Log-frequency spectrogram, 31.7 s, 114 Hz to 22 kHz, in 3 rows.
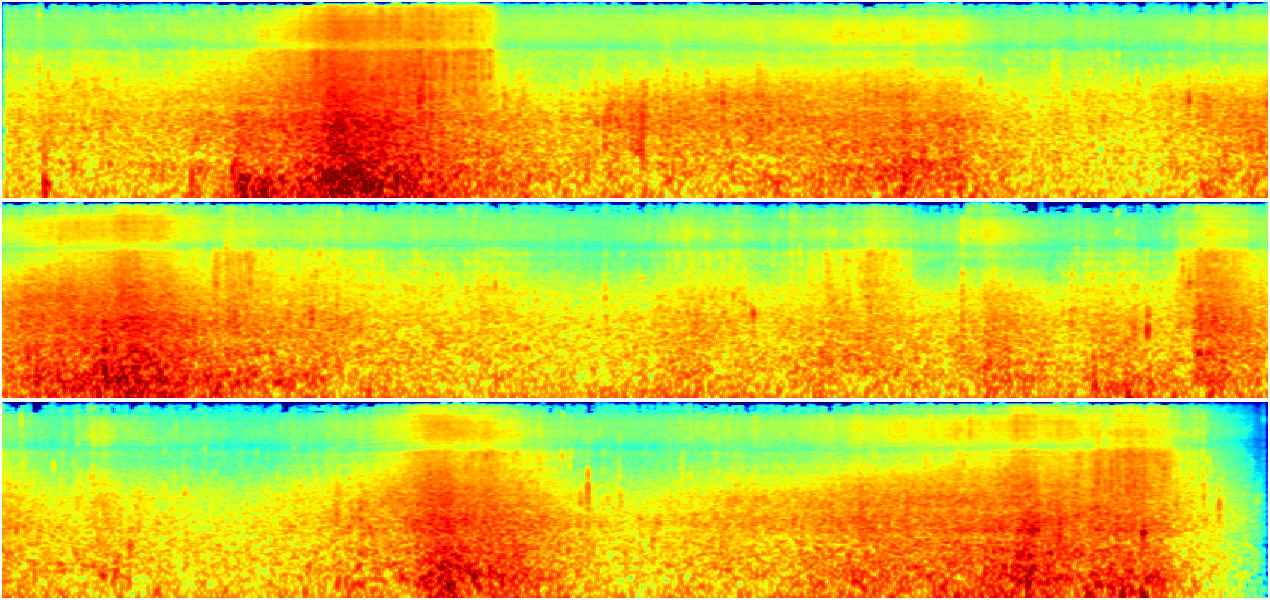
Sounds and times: Sea splashing on the beach 0.5 - 8.3

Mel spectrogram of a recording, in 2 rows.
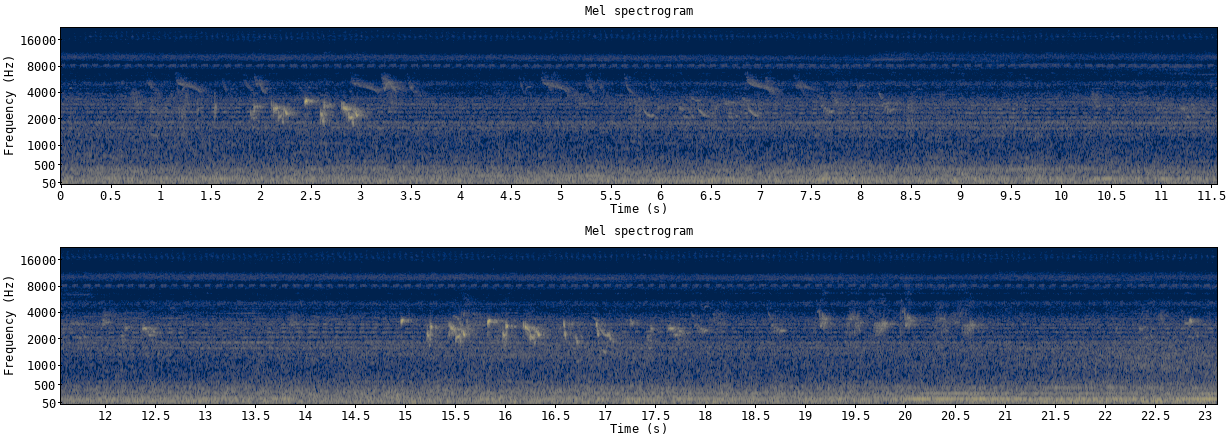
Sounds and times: Cicadas sound 0.0 - 23.1
Traffic Sound 18.2 - 23.1

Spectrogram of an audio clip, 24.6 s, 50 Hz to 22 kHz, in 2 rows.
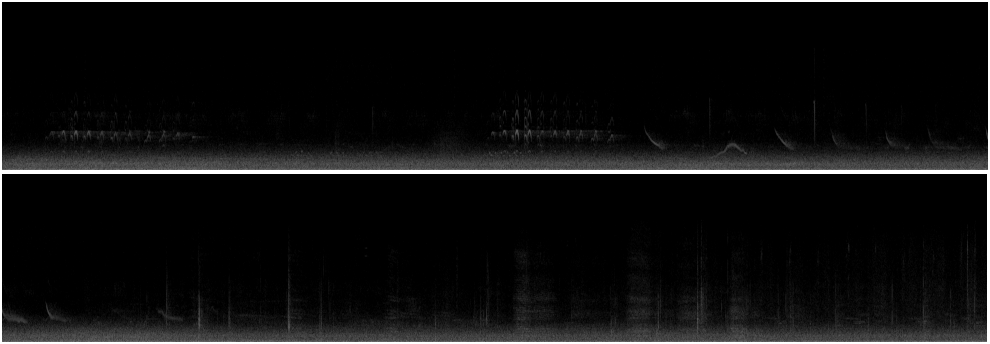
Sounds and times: Freeways 13.0 - 24.6
joggers 14.1 - 24.6

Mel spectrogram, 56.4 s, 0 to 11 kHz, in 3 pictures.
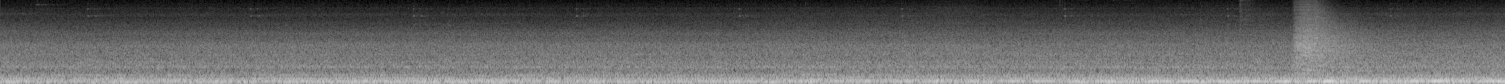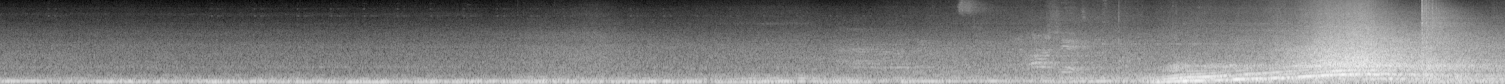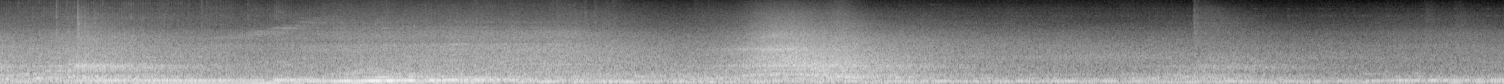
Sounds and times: Vehicles driving inside a parking garage 0.0 - 56.4

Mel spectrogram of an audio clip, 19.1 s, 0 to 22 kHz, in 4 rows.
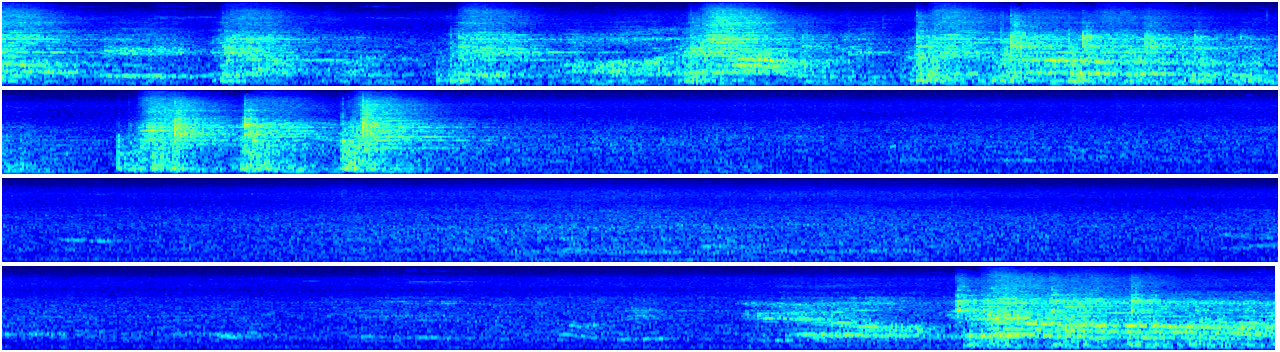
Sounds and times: Traditional troupes 0.0 - 6.6
Traditional troupes 17.2 - 19.1

